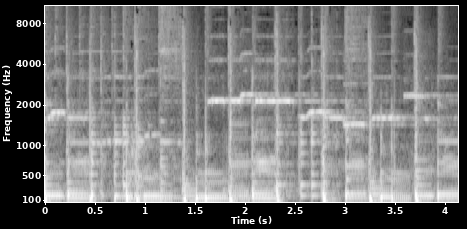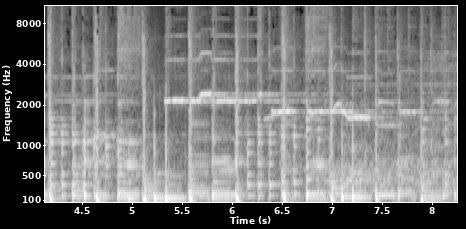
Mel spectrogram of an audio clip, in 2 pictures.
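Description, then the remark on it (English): A bright penny whistle plays a lilting solo melody over a full, upbeat band with thumping bass and steady drums, loud with no voices. “Should we just hit the penny hit whistle? Hit the penny solo? Whistle part. Here we go.”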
